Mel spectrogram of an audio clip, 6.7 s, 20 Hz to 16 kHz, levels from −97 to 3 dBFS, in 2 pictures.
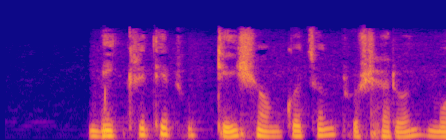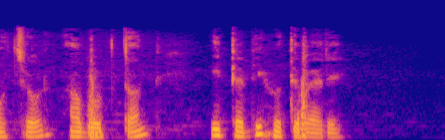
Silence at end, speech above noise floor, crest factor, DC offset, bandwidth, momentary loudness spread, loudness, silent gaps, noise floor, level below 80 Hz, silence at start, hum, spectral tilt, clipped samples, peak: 0.75 s; 57 dB; 18 dB; under 0.1%; 7.8 kHz; 6 LU; -20 LUFS; none; -77 dBFS; -52 dBFS; 0.65 s; none; -5.5 dB/octave; under 0.1%; -2 dBFS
